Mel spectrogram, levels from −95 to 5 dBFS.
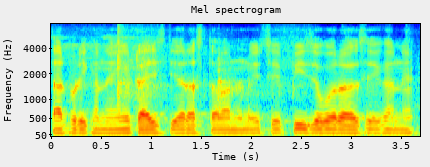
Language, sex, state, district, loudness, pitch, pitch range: Bengali, male, Tripura, West Tripura, -18 LUFS, 100 Hz, 100-105 Hz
